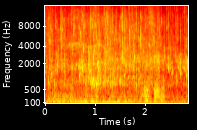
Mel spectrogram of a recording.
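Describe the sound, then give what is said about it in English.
Darkroom stop bath solution is poured out steadily into a sink or tray for a few seconds, a continuous splashing stream with no one speaking. “So I'm pouring out my stop now, and I'm gonna add my fixer.”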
